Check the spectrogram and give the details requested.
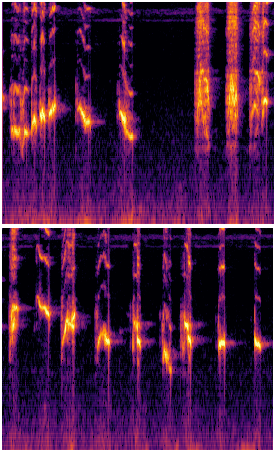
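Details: Lure song of a greater green leafbird singing loudly to trigger other leafbirds: a rising whistled slur, then a quick series of bright chips and squeaky notes about three per second.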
